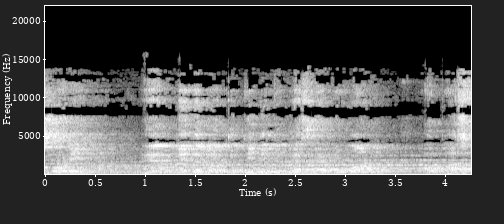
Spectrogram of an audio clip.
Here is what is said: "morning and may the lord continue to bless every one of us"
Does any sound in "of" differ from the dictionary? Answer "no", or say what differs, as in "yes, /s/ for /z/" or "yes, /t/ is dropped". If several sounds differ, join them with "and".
yes, /p/ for /v/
